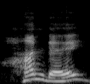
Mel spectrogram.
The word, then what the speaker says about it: Hyundai: to the number of Hyundai rhymes with Sunday Hyundai Elantra that the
